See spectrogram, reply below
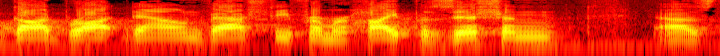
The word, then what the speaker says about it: Vashti: By the way, I've looked up the pronunciation of that name, and I think last time I said Vashti, and that is what some say is the pronunciation, but then others say it's Vashti. Well, I think I grew up learning as Vashti, so I'm going to say Vashti in this sermon.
